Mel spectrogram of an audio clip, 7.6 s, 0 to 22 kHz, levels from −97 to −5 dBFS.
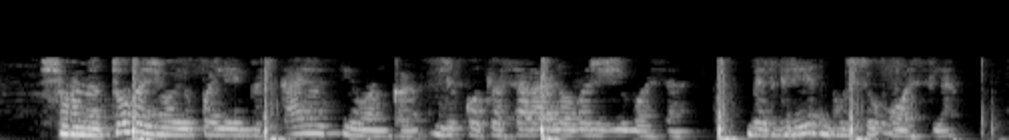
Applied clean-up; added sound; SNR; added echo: classical method WPE with log-MMSE.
